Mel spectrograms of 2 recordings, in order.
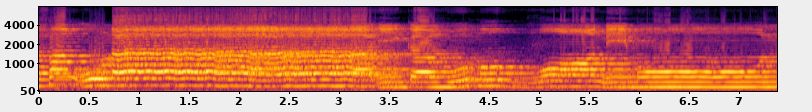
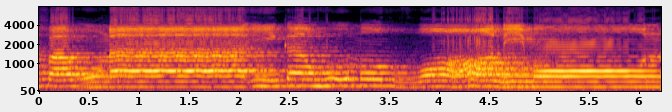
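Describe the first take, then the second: No difference in how they are said.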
